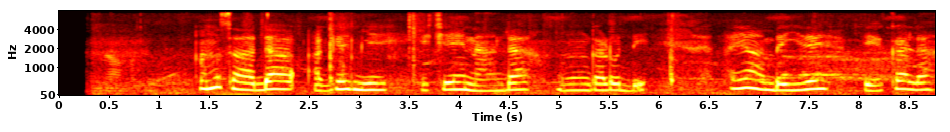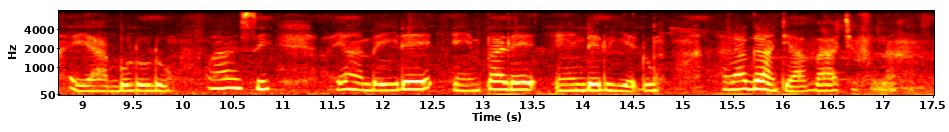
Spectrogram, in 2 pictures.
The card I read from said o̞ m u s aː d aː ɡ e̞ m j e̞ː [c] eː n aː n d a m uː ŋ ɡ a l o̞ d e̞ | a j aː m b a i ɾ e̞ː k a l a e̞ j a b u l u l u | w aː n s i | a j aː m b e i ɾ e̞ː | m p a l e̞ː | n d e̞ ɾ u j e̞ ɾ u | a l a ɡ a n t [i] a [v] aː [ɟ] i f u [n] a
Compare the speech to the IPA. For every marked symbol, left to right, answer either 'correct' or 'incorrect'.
correct, correct, correct, incorrect, correct

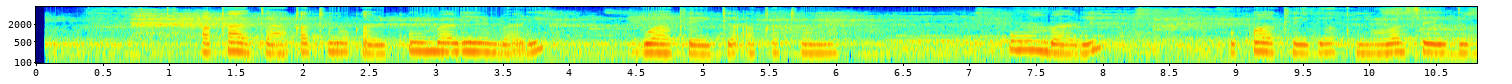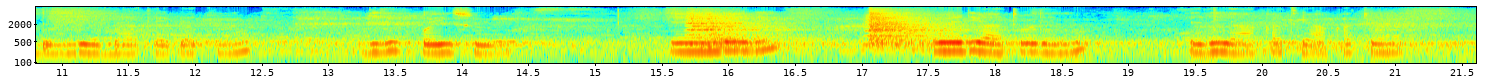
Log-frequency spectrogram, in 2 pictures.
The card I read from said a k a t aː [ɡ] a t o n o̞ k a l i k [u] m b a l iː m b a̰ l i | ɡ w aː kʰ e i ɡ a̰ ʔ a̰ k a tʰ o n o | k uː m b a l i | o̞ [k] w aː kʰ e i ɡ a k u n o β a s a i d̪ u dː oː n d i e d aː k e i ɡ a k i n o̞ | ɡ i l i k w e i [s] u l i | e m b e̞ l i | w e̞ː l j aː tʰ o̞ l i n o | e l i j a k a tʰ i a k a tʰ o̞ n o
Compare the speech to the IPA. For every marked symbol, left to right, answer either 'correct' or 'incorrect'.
incorrect, incorrect, correct, correct

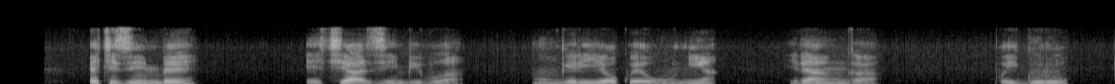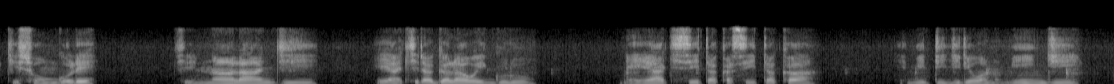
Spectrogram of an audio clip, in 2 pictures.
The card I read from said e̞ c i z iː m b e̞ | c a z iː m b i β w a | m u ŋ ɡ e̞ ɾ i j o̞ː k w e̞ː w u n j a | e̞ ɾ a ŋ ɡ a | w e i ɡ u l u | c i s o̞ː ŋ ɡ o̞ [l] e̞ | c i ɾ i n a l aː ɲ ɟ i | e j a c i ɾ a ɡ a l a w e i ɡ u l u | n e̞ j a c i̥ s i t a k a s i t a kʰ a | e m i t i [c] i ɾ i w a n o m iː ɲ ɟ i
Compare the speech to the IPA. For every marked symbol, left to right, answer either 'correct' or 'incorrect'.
correct, incorrect

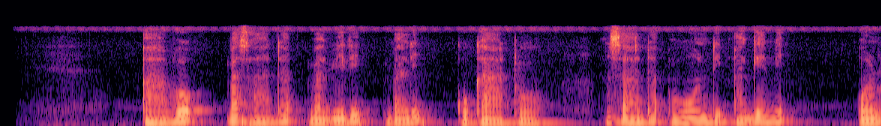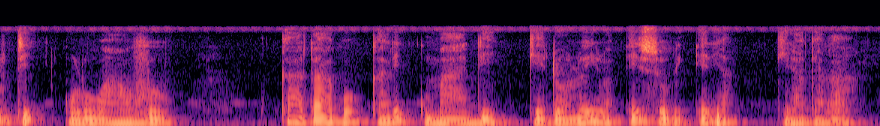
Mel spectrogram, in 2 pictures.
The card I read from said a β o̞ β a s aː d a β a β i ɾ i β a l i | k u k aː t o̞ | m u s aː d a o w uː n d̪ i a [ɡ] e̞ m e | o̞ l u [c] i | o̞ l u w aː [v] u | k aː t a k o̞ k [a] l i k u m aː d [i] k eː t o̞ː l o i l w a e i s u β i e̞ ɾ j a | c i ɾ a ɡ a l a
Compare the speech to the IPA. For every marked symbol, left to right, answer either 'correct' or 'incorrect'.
correct, incorrect, correct, correct, correct

